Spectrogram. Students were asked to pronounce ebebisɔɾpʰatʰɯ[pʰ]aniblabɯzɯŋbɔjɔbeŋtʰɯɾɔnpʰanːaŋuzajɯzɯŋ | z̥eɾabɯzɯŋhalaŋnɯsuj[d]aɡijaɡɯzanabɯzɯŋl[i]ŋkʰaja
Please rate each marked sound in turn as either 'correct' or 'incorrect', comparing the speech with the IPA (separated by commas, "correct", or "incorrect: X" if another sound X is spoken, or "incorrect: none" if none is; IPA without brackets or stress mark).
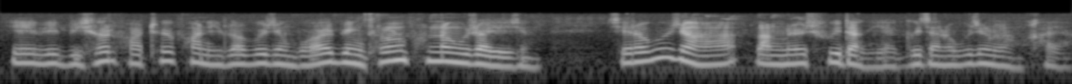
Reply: correct, correct, incorrect: a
